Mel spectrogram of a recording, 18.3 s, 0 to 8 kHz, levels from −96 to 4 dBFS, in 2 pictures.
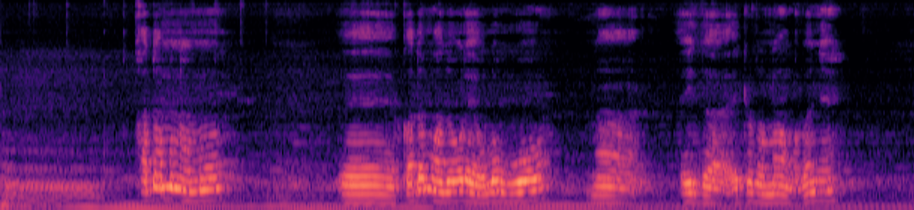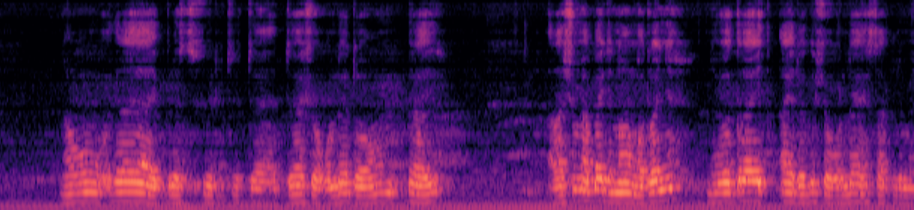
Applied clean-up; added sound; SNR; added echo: none; Vehicle; 20 dB; reverberation time 0.2 s.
